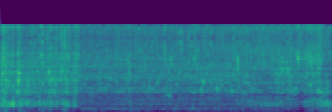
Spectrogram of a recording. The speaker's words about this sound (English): We should just put in the sound of a flushing toilet, actually. That would be a flood going away. Uh-huh. Yeah. We need the sound of a toilet going in reverse.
